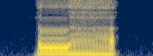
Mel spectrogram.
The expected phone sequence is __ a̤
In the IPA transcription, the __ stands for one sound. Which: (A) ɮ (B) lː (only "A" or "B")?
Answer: B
